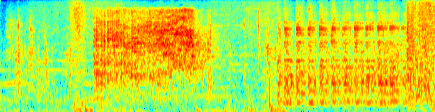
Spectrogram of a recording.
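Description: Cartoon sound effect of a gift ribbon being pulled and the wrapping of a giant present coming open: two noisy rushes of about half a second each, over background music.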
